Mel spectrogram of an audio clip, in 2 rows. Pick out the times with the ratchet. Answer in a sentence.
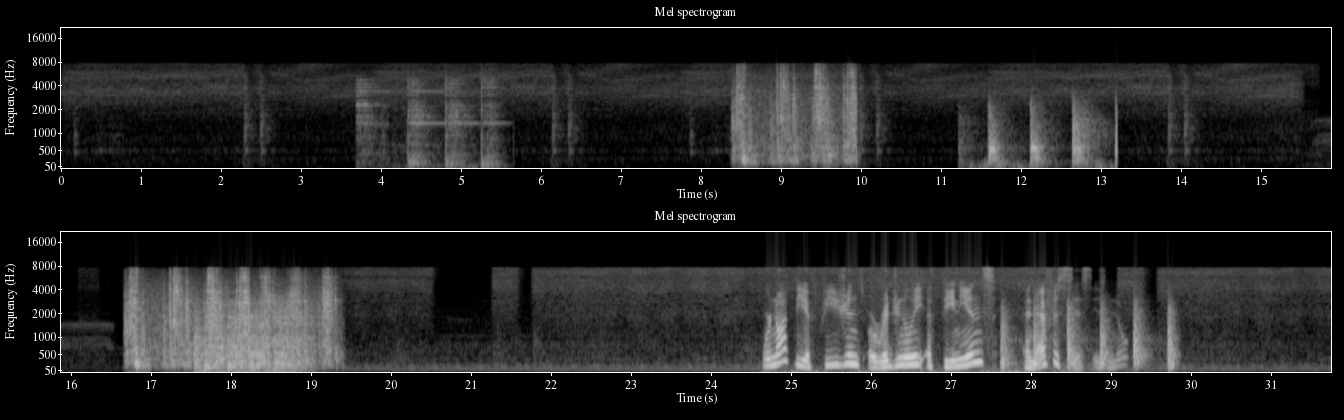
You can hear the ratchet from 8.3 to 10.0 s and from 16.6 to 19.4 s.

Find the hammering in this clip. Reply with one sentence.
You can hear the hammering from 3.6 to 5.5 s, from 11.2 to 13.2 s, from 17.5 to 19.1 s and from 27.6 to 29.9 s.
